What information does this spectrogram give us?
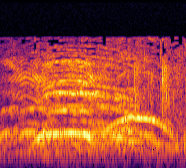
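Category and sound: crowd, audience cheering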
